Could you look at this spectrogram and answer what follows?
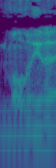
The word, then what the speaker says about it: Molina: Alfred Molina.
